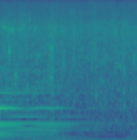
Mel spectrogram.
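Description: A strummed acoustic guitar chord ringing out and fading away over about a second and a half, leaving faint hiss.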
